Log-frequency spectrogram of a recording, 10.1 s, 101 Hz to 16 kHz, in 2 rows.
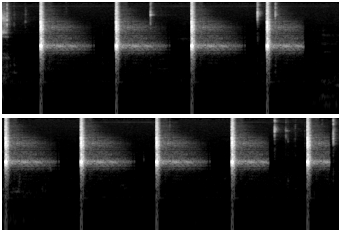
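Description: A soloed hip-hop clap sample playing back on its own: nine sharp claps about a second apart, each with a short reverberant tail. Its upper mids are boosted with an EQ band near 1.5 kHz, which brings the clap forward.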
